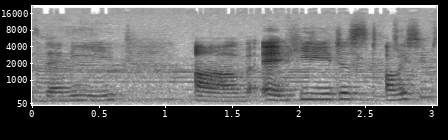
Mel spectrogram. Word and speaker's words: Deni: I love to pronounce his name in Spanish. It's Deni.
